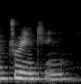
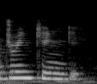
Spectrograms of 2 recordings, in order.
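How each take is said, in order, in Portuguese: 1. Termina no nasal, sem som de G. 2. Ouve-se um som de G forte no final. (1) "é só drinking, como se não tivesse o G" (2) "você não fala drinking"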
